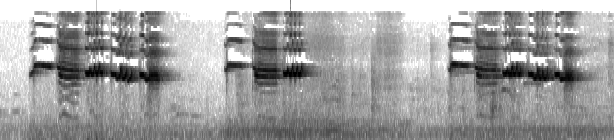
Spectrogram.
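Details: Wild Oriental magpie-robin singing: three loud phrases of clear, rich whistles with warbled, slurred notes, each phrase lasting about two seconds, separated by short pauses, in an otherwise quiet setting with a faint low hum.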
